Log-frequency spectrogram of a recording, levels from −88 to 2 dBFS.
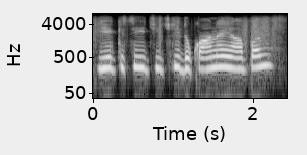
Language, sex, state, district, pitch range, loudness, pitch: Hindi, male, Madhya Pradesh, Bhopal, 240-265 Hz, -13 LUFS, 255 Hz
